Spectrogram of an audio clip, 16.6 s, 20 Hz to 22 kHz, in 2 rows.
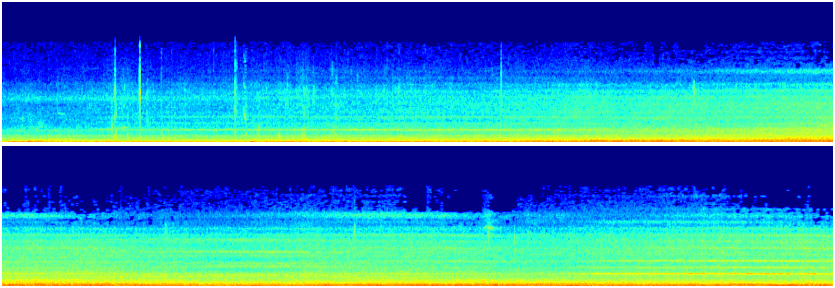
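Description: Class 387 electric multiple unit running in alongside the platform: a rumble of wheels on rail that grows louder as the train comes close, with a thin steady whine that strengthens near the end.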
